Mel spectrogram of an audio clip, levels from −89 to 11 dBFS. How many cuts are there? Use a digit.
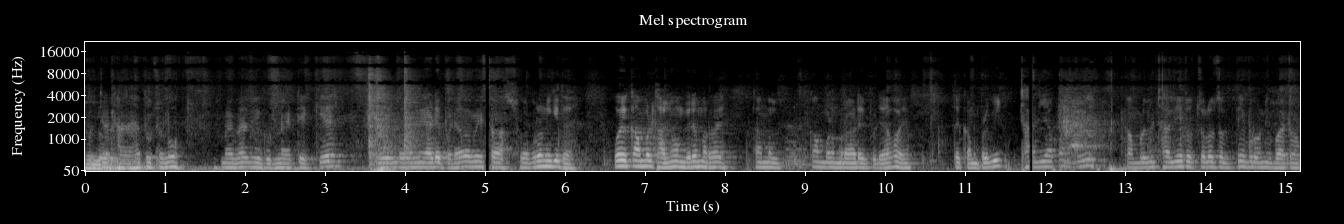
0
